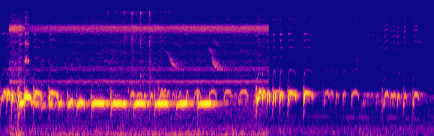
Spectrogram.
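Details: Zebra dove lure song: a loud stream of quick hooked cooing notes running into a long wavering trill, with a high steady electronic whine behind it, then softer spaced coo phrases after the whine stops.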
